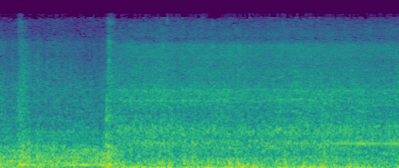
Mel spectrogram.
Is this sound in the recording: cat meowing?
no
